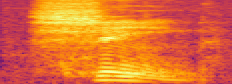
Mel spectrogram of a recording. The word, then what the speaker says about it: Shin: is the Hebrew letter Sheen. It's pronounced sheen, but it's spelled looking like shin, or the shin like on our leg, our shin bone, but it's pronounced with a long E sound, sheen.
